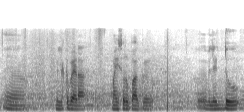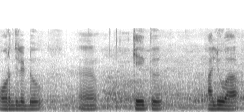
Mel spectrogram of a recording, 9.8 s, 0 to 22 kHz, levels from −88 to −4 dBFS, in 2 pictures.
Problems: none marked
